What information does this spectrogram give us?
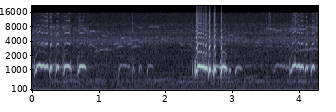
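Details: Local-strain zebra dove singing in a deep, bass-toned style: short cooing phrases of rapid, stuttering notes, with a fainter second dove answering between the louder bursts over a low background hum.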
